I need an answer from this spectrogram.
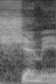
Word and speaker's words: Semi: I think his name is pronounced Shemi. Everybody says Semi, but I think it's Shemi. So Shemi, he had a nice game.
